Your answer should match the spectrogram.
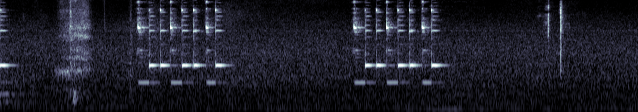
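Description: Mobile phone ringtone: short bursts of four quick electronic beeps, repeating about every two seconds. It stops before the call is answered, and a faint click follows near the end.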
